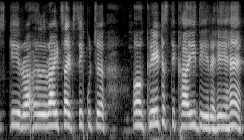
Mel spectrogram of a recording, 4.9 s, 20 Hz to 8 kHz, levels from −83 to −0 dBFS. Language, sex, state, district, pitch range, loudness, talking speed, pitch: Hindi, female, Uttar Pradesh, Lalitpur, 220-245 Hz, -16 LUFS, 120 wpm, 230 Hz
